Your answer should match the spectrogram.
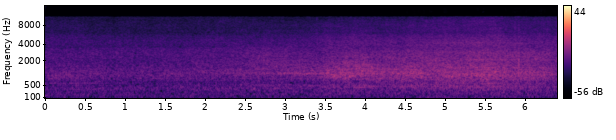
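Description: Steady road traffic noise that swells as a vehicle passes, loudest from about three and a half seconds in.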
